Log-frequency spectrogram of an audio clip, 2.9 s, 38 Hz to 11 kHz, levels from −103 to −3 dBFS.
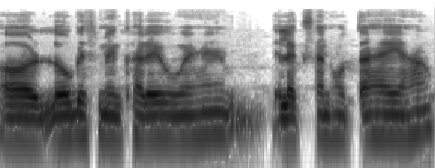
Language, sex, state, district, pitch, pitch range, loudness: Hindi, male, Bihar, Samastipur, 115 Hz, 110-120 Hz, -18 LUFS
